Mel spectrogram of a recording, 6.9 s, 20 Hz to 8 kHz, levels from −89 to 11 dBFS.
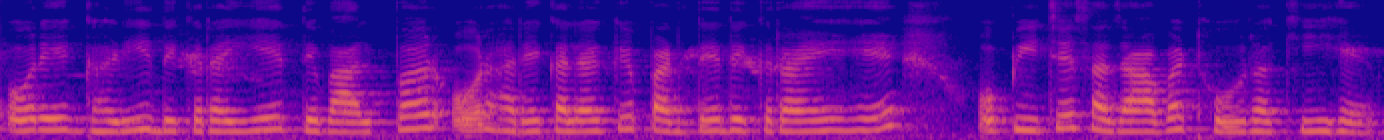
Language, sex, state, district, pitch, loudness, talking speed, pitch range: Hindi, female, Chhattisgarh, Kabirdham, 230 Hz, -32 LUFS, 190 wpm, 220-245 Hz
